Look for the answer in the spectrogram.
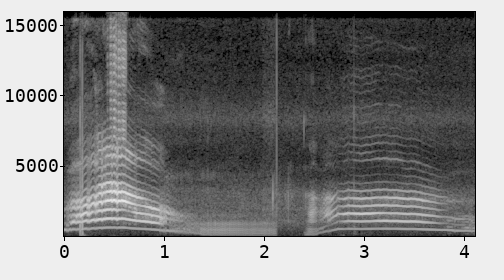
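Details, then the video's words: Domestic cat during a fight gives a high arched yowl that sinks into a gravelly growl, then after a short gap a second long, steady wailing yowl that slowly fades. "SUARA KUCING BERANTEM - Dijamin 100 % Garang !!"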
